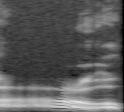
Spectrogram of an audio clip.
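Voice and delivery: loud, high, drawn-out "Oh"; realization. Retold or imitated. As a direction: stretch it out as the penny drops. Sudden realization after looking it up.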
